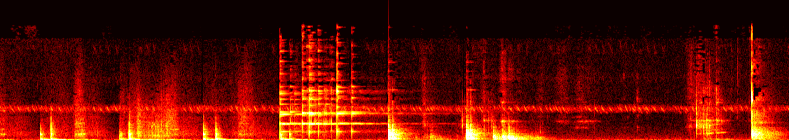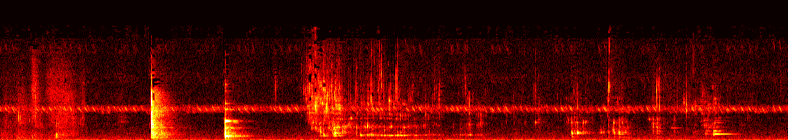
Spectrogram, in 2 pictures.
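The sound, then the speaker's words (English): A bartender pours a strong drink at a bar: glassware clinks and knocks in a quick cluster, then liquid pours and trickles with scattered lighter taps. A thin, steady high ringing hangs over everything, and no one speaks. “So put that gun away and pour us a drink.”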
